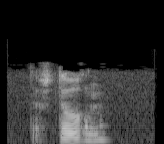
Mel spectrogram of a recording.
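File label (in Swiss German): "sturm", Alsatian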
